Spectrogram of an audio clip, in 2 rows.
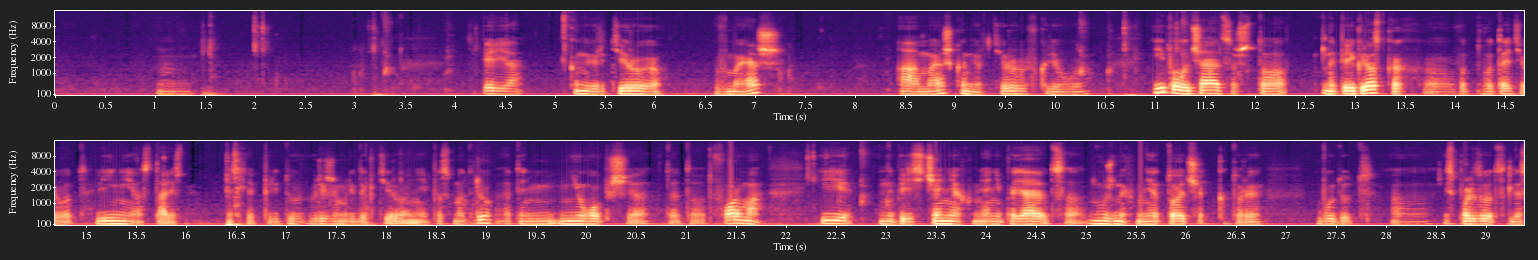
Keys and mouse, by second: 3.1 shift+click, 3.9-7.2 drag, 8.1-9.6 right drag, 10.2 middle click, 11.1 shift+middle click, 16.3 Tab, 18.7 click, 22.7 shift+middle click.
